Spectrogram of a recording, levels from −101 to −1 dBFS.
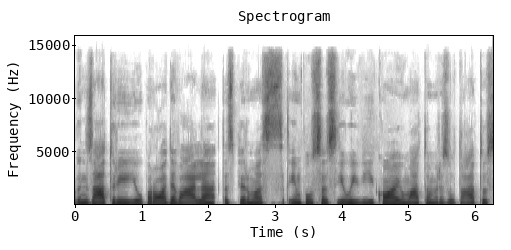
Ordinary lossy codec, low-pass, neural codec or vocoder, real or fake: AAC, 64 kbps; 14.4 kHz; none; real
